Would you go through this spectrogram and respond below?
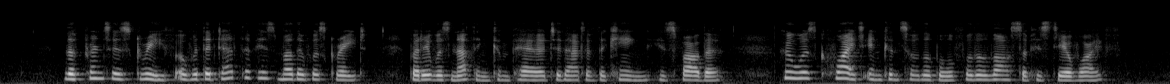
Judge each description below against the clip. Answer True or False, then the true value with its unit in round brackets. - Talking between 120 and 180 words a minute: True (175 wpm)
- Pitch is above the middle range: True (215 Hz)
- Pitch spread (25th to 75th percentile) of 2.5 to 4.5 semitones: True (3.1 semitones)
